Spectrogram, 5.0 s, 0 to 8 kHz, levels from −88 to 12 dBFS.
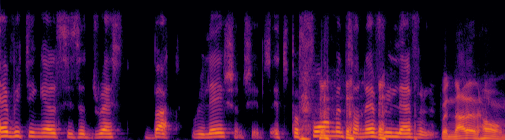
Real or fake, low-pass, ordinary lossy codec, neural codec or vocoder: real; 7.2 kHz; Opus, 64 kbps; none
